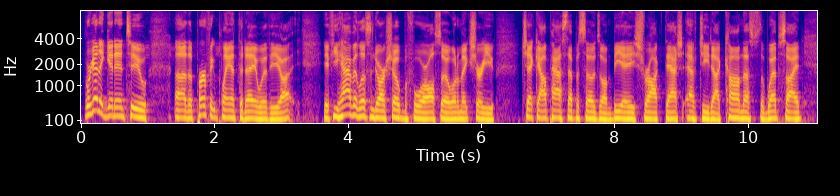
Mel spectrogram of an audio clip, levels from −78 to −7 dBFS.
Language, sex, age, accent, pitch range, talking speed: English, male, 30-49, American, 125-145 Hz, 200 wpm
